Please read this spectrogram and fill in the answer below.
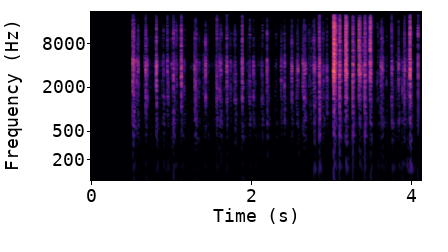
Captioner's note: keyboard typing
